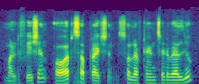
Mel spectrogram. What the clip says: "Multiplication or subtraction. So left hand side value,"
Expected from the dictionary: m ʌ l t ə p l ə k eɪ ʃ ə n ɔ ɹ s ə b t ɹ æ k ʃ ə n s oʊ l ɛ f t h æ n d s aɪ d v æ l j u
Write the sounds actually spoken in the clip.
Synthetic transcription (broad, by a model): m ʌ l t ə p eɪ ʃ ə n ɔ ɹ s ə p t ɹ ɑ ʃ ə n s oʊ l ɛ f t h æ n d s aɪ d v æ l j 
